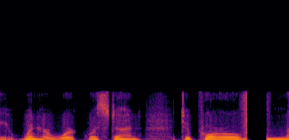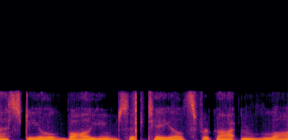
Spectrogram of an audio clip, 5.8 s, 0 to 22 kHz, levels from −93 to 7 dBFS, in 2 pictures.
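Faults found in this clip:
VoIP packet loss concealed by the speech codec, 0.41–0.51 s: decoder extrapolates and fades out, giving a brief buzzy smear and weak recovery; the gap fits a single lost 20 ms frame.

Wireless microphone squelch dropout, 2.39–2.71 s and 4.19–4.33 s: FM receiver squelch mutes on signal fade, with a hiss rise then near silence of about 210 ms and 49 ms, respectively.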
